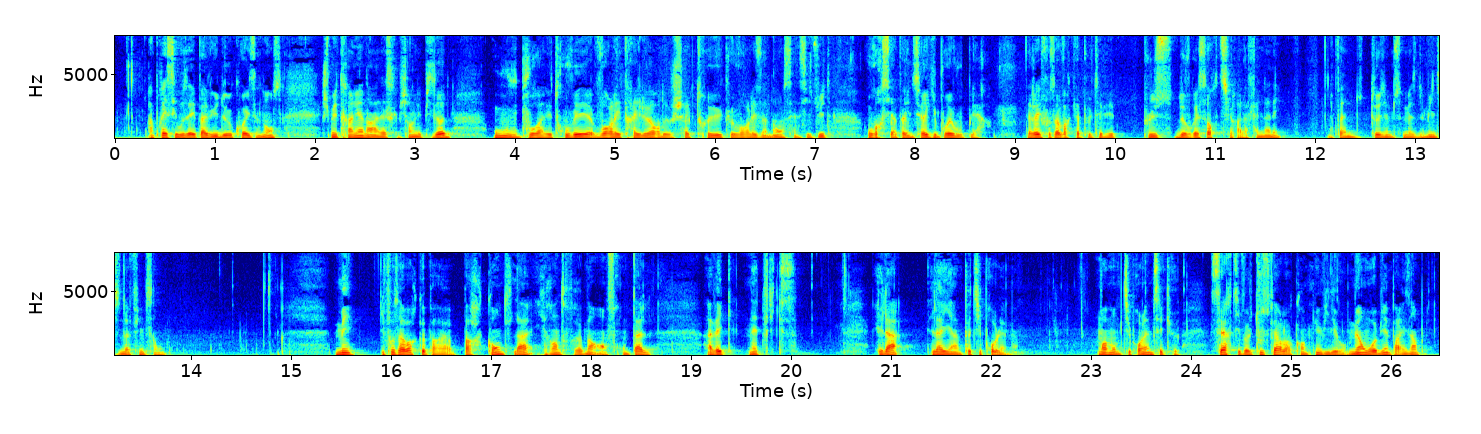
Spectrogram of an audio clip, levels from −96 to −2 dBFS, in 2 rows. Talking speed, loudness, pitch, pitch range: 265 wpm, -21 LUFS, 115 Hz, 105-135 Hz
